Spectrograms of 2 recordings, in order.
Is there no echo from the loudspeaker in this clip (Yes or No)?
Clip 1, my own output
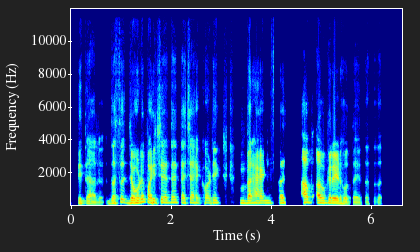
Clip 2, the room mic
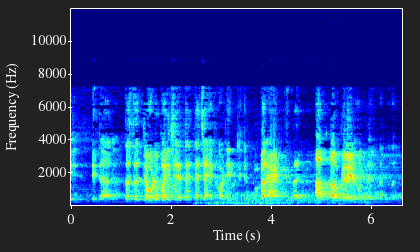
No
